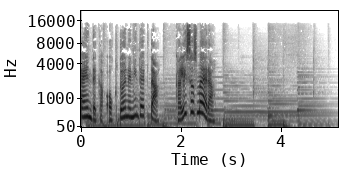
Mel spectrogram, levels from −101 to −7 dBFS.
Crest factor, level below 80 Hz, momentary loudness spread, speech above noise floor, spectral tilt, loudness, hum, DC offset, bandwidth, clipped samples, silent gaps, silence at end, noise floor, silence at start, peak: 18 dB; -40 dBFS; 21 LU; 28 dB; -3.5 dB/octave; -18 LUFS; none; under 0.1%; 15 kHz; under 0.1%; none; 0.45 s; -46 dBFS; 0 s; -2 dBFS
